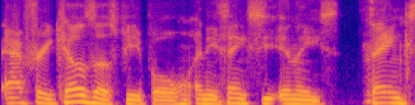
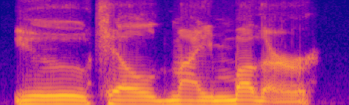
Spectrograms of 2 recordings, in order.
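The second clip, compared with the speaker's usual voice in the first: strange, off-kilter, slow, mannered movie-style delivery; 4 semitones lower than usual. Retelling a movie scene in a prison cell, imitating a weirdly delivered line. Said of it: "That's how he says it".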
